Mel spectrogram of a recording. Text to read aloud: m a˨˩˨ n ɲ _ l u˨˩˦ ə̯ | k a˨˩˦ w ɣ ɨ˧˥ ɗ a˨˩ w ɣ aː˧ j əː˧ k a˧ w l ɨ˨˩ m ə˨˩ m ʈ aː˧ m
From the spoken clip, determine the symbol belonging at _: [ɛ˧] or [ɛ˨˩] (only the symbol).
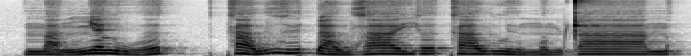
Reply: ɛ˧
